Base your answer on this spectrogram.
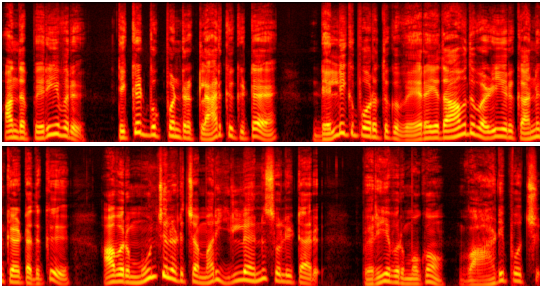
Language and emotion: Tamil, sad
